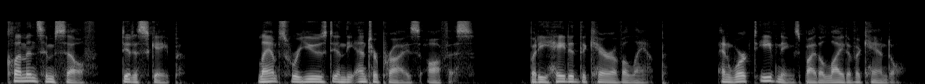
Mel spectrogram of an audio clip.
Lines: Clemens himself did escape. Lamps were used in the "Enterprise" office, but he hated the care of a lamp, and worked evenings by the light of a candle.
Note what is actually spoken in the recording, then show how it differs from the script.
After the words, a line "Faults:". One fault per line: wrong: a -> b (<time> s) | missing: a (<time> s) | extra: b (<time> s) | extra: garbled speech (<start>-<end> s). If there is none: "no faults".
Clemens himself did escape. Lamps were used in the "Enterprise" office, but he hated the care of a lamp, and worked evenings by the light of a candle.
Faults:
no faults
